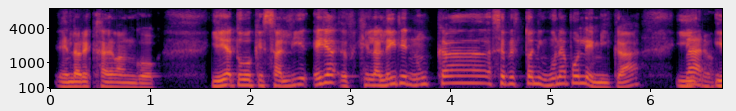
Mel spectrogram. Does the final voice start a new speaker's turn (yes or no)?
no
